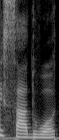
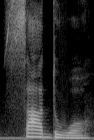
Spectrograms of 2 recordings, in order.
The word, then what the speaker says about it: sadło: The accent is on the first syllable. Sadło. Sadło.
